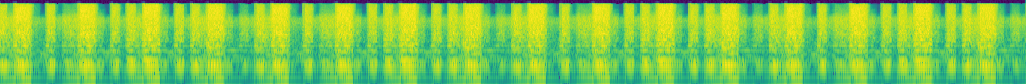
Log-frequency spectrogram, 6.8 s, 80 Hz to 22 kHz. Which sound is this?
trance trumpet loop
the Trumpet trance loop generated with 3 OSC and Fuzz generator, creating a trumpet like sound.Added Hall,Re verb and Equalizer.Tweaked the Sound using some equalizer settings.created with FL-Studio 6 ( this sample can be looped )
140bpm, dance, loop, synth, techno, trance, trumpet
